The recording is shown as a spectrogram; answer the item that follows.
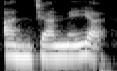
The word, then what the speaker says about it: Anjaneya: sebagai Putra Anjani Hanoman dipanggil anjaneya diucapkan anjaneya yang secara harfiah berarti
